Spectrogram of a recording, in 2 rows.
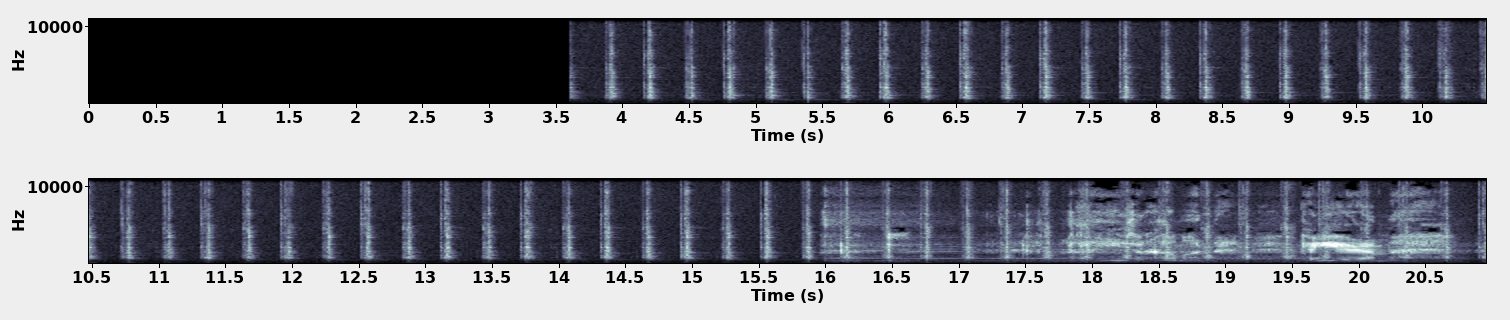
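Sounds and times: clock ticking: 0:03.6 - 0:20.9
faint hum: 0:16.0 - 0:20.9.

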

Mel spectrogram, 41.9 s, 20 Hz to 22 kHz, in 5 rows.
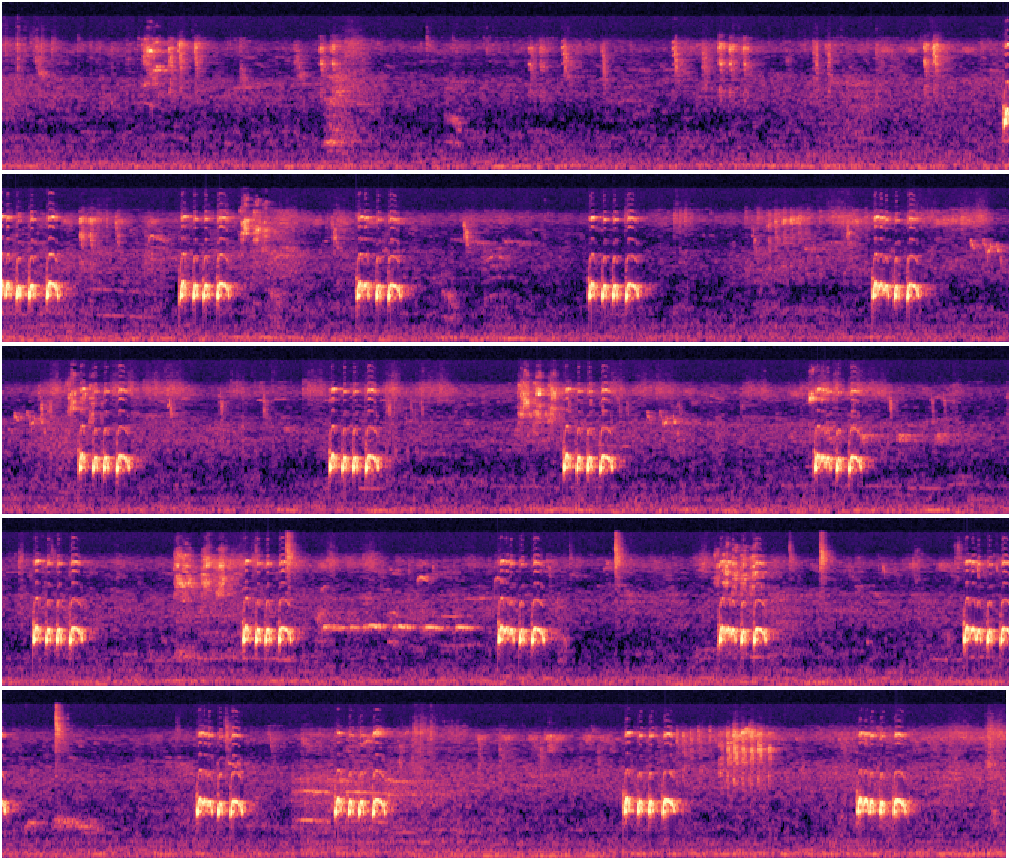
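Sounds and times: dove cooing: 0:38.8 - 0:39.2.

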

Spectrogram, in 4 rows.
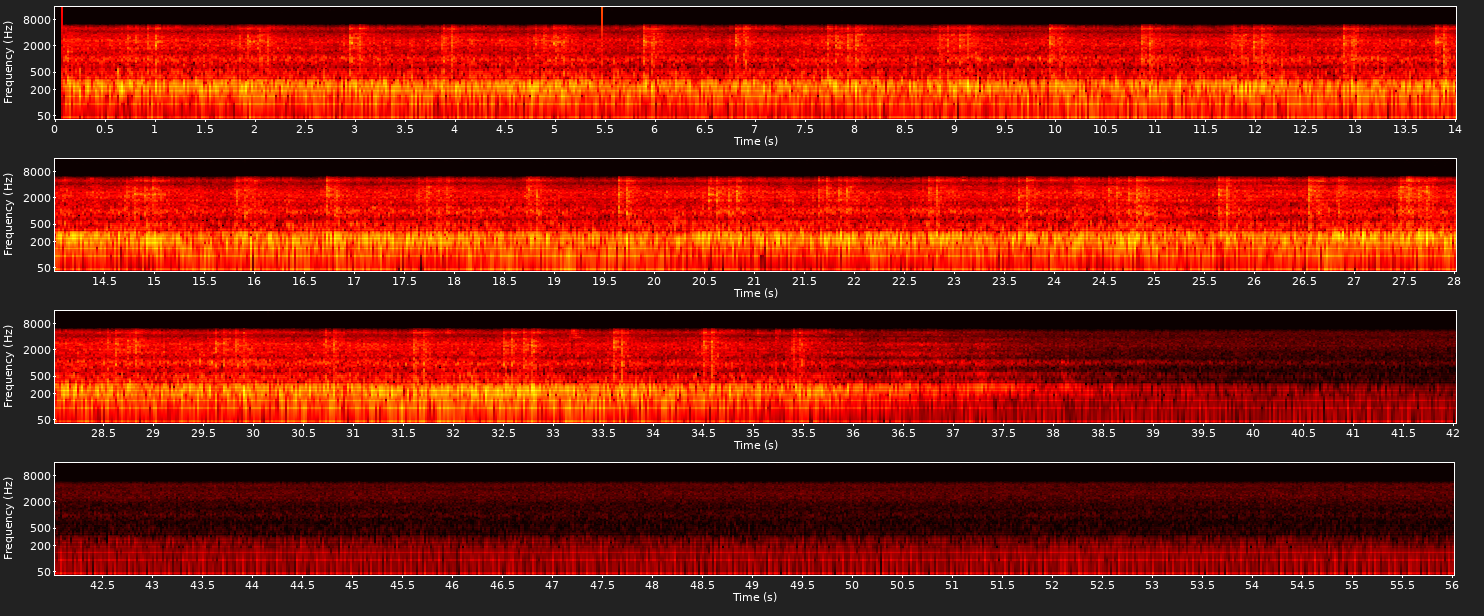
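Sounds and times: steel wheels rumbling on rail: 0:00.1 - 0:40.8
wheels clicking over rail joints: 0:15.8 - 0:35.7.

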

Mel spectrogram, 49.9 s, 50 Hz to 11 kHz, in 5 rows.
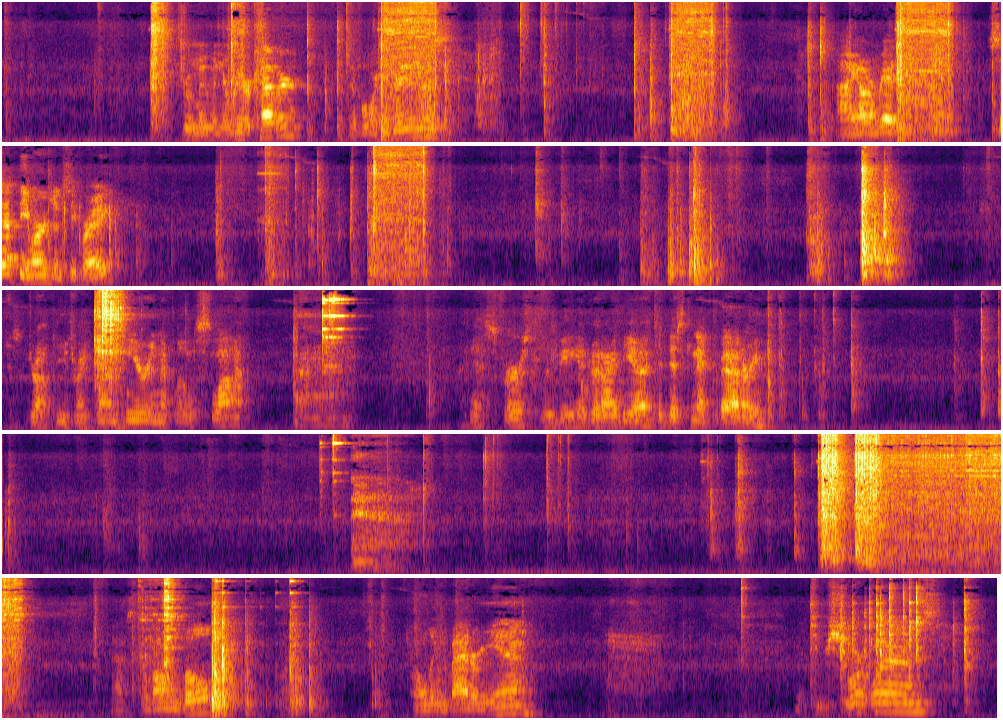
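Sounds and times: cordless drill running: 0:06.6 - 0:07.2, 0:09.0 - 0:09.6, 0:13.7 - 0:14.3, 0:38.2 - 0:40.2
tools clicking and clinking: 0:20.9 - 0:21.3, 0:22.9 - 0:23.6, 0:33.1 - 0:33.5, 0:47.3 - 0:47.6, 0:48.2 - 0:49.8.

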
